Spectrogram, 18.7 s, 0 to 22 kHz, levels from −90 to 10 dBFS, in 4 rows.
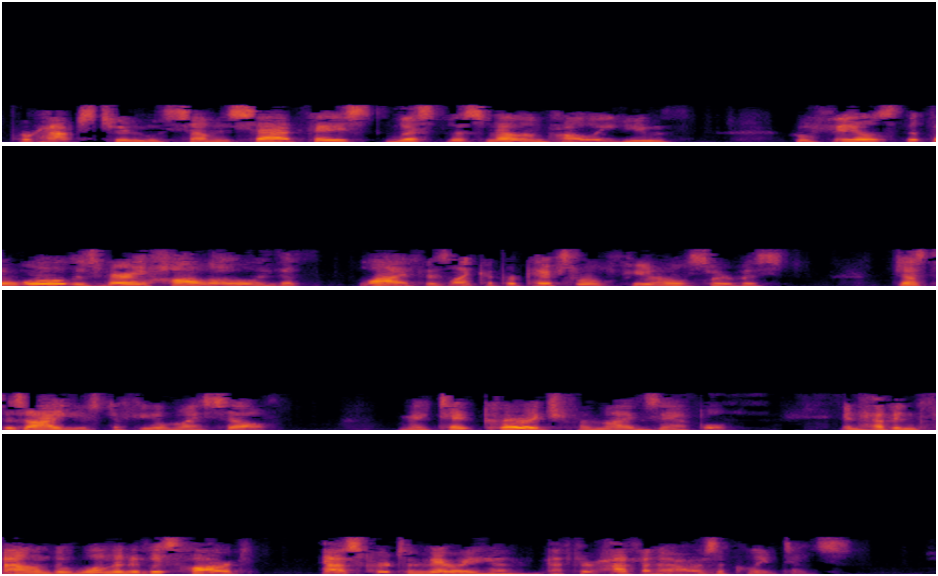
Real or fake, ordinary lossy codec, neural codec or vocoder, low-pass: fake; MP3, 24 kbps; codec, 16 kHz, 1 kbps, FreqCodec, smaller model; 7.2 kHz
